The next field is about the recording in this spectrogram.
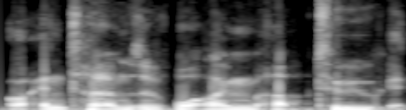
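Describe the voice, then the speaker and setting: A man with a lowish, creaky voice chats as a player in a tabletop game. He casually improvises what his character does, with some noise behind him. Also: monotone, normal speed, darkish tone.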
